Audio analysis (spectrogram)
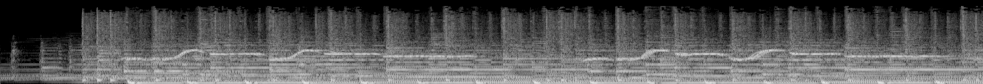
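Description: A bright whistled melody rides over a full, steady pop track with a thumping beat, its rising, sliding phrases repeating in pairs clearly above the music.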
